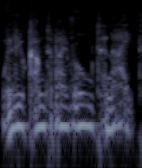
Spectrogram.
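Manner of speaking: spoken with a hiss. Ginger speaks to Victor as Detritus the troll looms over them; hissed. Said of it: "hissed Ginger".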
